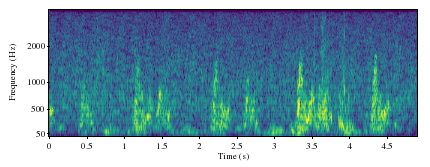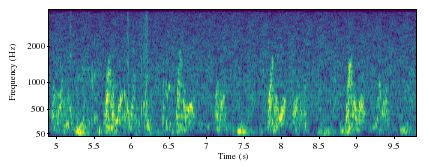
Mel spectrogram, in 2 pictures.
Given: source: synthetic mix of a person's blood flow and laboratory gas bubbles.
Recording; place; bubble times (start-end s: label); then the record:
Doppler ultrasound of blood flow; precordium
3.46-4.09 s: bubbles
5.00-5.56 s: bubbles
5.87-6.29 s: bubbles
6.32-6.58 s: bubbles
From the record:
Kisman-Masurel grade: 222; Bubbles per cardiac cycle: several, 3 to 8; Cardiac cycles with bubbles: 10 to 50%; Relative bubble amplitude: moderate (0.250 to 0.450); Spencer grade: 2 (many but less than half of the cardiac periods contain bubble signals, singularly or in groups); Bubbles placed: only in the low amplitude regions of the cardiac cycle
